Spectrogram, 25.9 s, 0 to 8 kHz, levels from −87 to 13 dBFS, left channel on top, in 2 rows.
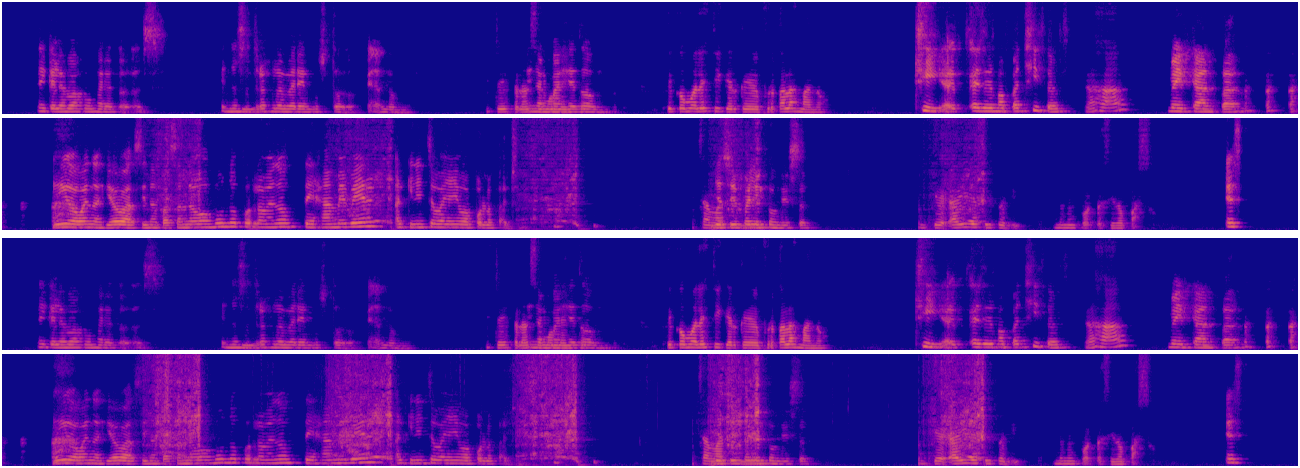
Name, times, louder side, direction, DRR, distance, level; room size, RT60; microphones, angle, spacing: voice 1, 0.4-1.6 2.2-4.1 5.2-6.0 9.1-10.7 11.7-12.5 13.5-18.0 20.1-21.0 25.2-25.4, left 5 dB, 40° left, 0.5 m, -33 dB
voice 2, 5.0-5.9 6.7-8.2 10.8-11.3 12.0-12.1 12.6-13.0 13.5-13.7 18.7-18.8 20.0-20.6 22.1-23.1 23.5-24.4, right 1 dB, 15° right, 0.6 m, -36 dB
sound 1, 14.4-15.0 16.0-16.9 17.7-17.8 18.1-18.8 19.9-20.6 22.1-22.9, right 9 dB, 80° right, 0.5 m, -39 dB
15.0 x 5.1 x 2.5 m
head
